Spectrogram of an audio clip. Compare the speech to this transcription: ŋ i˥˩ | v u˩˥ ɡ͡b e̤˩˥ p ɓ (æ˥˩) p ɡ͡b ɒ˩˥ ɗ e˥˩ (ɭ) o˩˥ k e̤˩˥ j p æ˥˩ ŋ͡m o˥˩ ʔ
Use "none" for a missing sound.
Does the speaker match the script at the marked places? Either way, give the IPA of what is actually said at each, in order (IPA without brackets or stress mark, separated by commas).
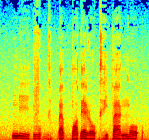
æ˩˥, ɭ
